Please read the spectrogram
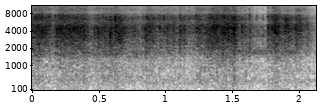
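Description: Plastic bubble wrap crinkling and rustling in the hands as a small nail polish bottle is unwrapped, a continuous rustle of many tiny crackles.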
